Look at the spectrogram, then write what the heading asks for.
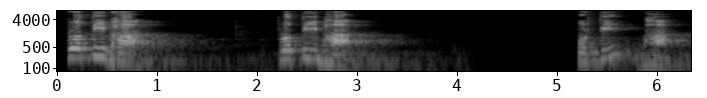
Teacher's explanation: কিংবা ধরো প্রতিভা, প্রতিভা, প্রতিভা, এখানে ই ধ্বনি আছে এবং পূর্ববর্তী অধ্বনির সাথে রফলা আছে, এই কারণে উচ্চারণটা হয়ে গেল ওকার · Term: সংবৃত উচ্চারণ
